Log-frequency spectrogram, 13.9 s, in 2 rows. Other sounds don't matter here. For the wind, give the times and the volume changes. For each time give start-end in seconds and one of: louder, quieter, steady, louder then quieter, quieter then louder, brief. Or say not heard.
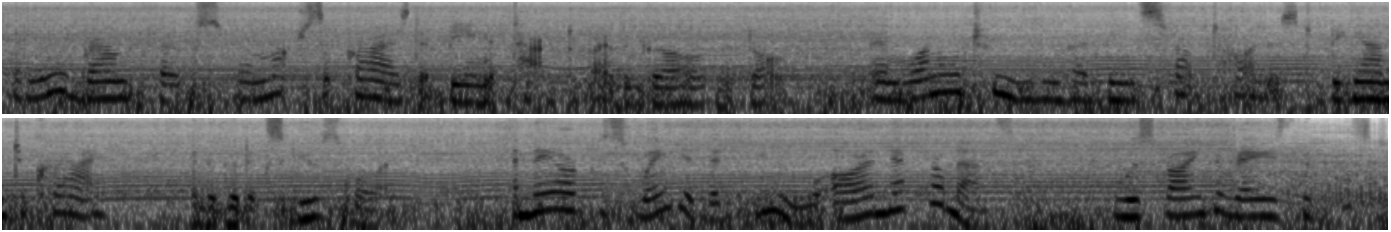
0.0-13.8 steady.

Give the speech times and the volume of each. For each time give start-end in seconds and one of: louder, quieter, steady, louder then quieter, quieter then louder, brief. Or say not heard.
0.0-13.8 steady.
